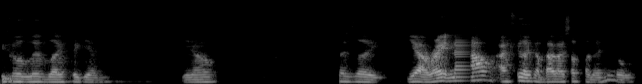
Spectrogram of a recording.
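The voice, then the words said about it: Emotional voice cracking. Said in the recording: “I hear my voice cracking.”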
